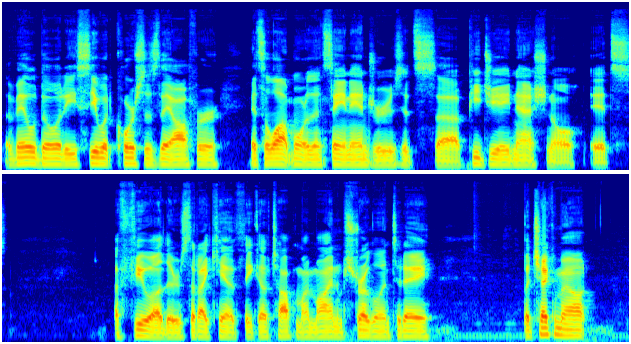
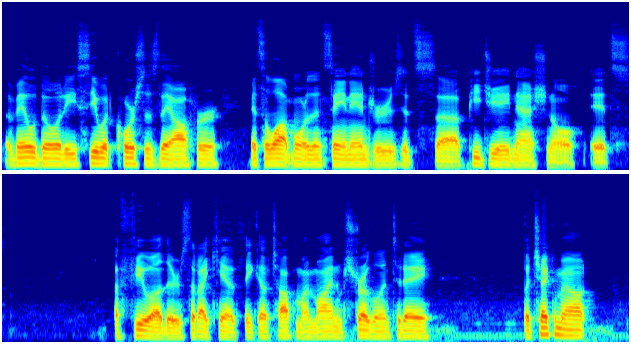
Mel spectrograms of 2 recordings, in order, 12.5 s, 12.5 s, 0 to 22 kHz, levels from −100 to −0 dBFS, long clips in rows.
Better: first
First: none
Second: muffled; very; fading above 2 kHz

